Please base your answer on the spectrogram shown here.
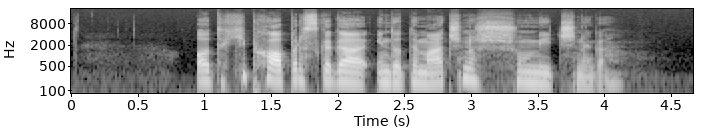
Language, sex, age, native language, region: Slovenian, female, 30-49, Slovenian, Southeast Slovenia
